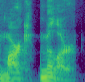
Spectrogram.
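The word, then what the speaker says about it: Mark Millar: And so I made the effort into looking it up, and yes, it's actually Mark Miller. That's how you pronounce it.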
